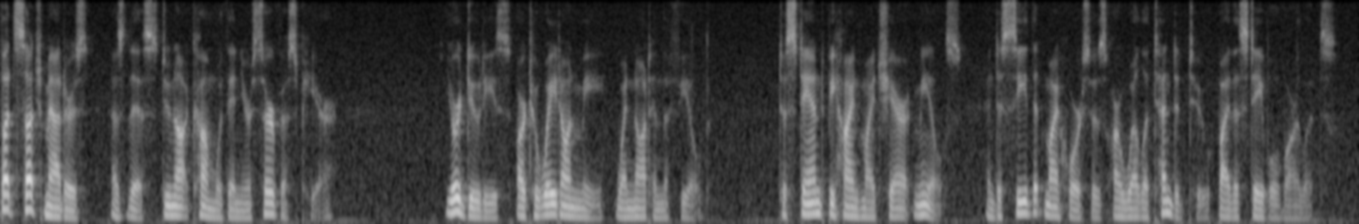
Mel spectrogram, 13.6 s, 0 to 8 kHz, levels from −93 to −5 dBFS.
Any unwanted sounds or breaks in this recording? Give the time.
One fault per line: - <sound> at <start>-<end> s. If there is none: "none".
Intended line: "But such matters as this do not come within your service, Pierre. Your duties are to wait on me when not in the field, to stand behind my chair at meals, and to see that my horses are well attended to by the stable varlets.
none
